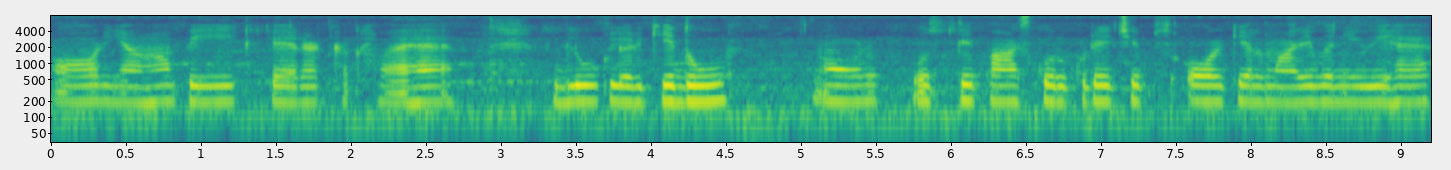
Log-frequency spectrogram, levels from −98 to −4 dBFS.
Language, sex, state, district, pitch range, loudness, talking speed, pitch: Hindi, female, Rajasthan, Bikaner, 185-195 Hz, -19 LUFS, 145 wpm, 195 Hz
